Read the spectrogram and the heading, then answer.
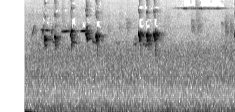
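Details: Nightingale singing at a bird market: short bright chirps and brief whistled phrases in scattered bursts, separated by pauses, over a steady low background hum.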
